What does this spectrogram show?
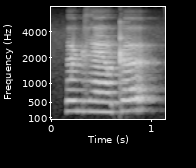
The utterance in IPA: ø ɳ ɣ ɛ̃ o̯ ʈ œ

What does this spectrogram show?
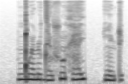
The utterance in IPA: ŋ͡ǃ ũ ɐ̯ ɳ ʉ d æ̤ sʷ œ̃ x æ̤ j kː ĩ ʈ

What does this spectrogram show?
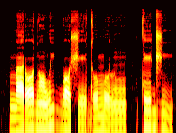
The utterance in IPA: m a˨ ɾ ɔ˨˦ d ɔ̃˧ w i˦ ɡ͡b ɔ˦˨ ʃ e˨ d o˨˦ m o˦˨ l ũ˧ | t e˦ d͡ʒ i˦˨

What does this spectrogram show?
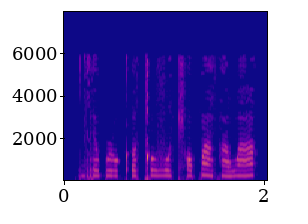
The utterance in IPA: d r ø p ɹ o kʼ ə ǃ u v o cʰ ɔ p ã k ã w ã

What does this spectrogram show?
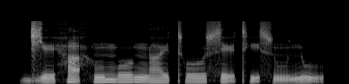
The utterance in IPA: d͡ʑ e˨ h ä̰˦˨ h ũ˦ m o˦ ʊ̯ ŋ a˦ ɪ̯ tʰ o˦ ʊ̯ sʰ ḛ˦˨ ɪ̯ tʰ ḭ˦˨ s ũ˨ n ṵ˦˨

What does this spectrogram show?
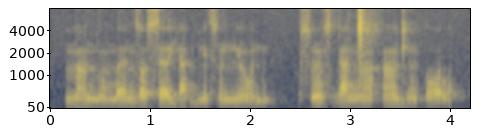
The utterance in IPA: m ã n d ɔ̃ m ɜ n z ɔ s ɜ j a ɡ bʲ ã s õ nʲ ɔ̃ nʲ | s õ s ɡ a ŋ͡ǀ ã ʔ ã ɡ j õ k ɔ l

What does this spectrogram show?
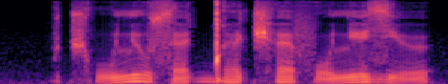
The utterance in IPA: t͡ʃʰ u˩˧ lʲ u˥˨ s ɛ˩˥ ɡ͡ǃ ɛ˥˨ t͡ʃʰ ɛ˥˨ f o˩˧ lʲ e˦ zʲ ø˧˩˧

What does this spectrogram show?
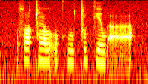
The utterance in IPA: sˤ u o̯ ǀ ũ o̯ lˠ ṵ o̯ kʷʰ ɯ w ǀ u kʲ ɛ w ɾ a̰

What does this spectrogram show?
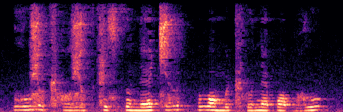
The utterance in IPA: ɣ u ʑ ɔ̤ ʈ͡ʂʰ ɔ̤ ʑ ɔ̤ θ ʈ͡ʂ i s θ ʊ n ɛ t͡ɕ æ̤ v | β ɔ m ʊ ʈ͡ʂʰ ʊ n æ p ɔ p ɔ̤ ɣ u

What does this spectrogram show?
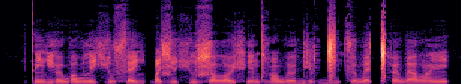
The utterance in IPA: t ĩ ʎ j ɵ w ɔ w l i ç ɵ w s ɛ ʎ ɓ ɑ ɕ ø ç u ɕ ɵ lˠ ʉ fʲ ɑ̃ dʱ ɑ̃ w ɵ bʲ ɛ w ɡ͡ǀ ĩ t͡s ɵ w ɛ ǀʰ œ w æ lˠ ĩ

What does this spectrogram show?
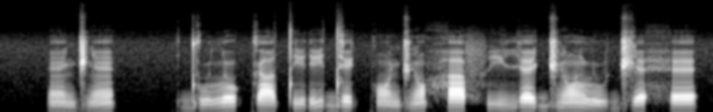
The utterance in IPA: ɛ̃˨ d͡ʒ ɛ̃˨˦ | d u˨ l o˧ k a˨ t i˨ ɾ i˨˦ d e˧ k ɔ̃˨ d͡ʒ ɔ̃˨˦ h a˧ f i˨ j ɛ˧ d͡ʒ ɔ̃˧ l u˨ d͡ʒ ɛ˨˦ h ɛ˧

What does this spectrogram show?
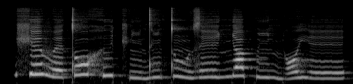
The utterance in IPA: ʃ ɛ˦ v ɛ˨ t ɔ˦ h ɨ˦ t͡ʃ ĩ˨ d ĩ˧ t ũ˦˨ z eː˧ ɲ a˦ p ĩ˧ ɲ ɔ˨˦ j eː˧

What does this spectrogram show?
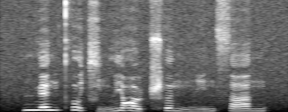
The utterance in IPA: n̪ ɥ ɛ˥ n kʰ ɤ˥˩ t͡ɕ i˩ n l j ɑ˥˧ ʊ̯ ʈ͡ʂʰ ə˥˩ n m i˧˥ n s a˥ n

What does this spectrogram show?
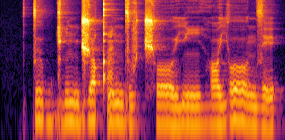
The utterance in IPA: t ɯ b ɡʱ ĩ n d͡ʒ u qʼ ĩ n d ɯ v t͡ʃʰ oː j ĩː ɦ ɔ j oː n z e

